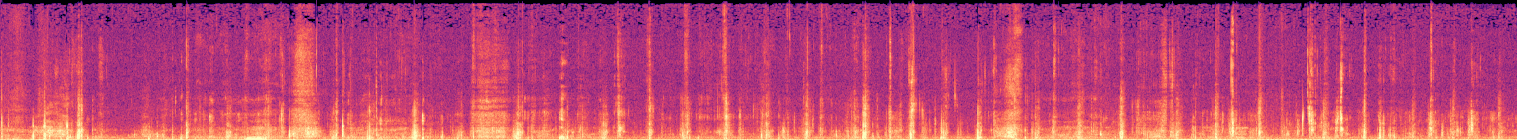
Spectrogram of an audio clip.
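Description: Close-miked chewing and crunching of raw lalapan vegetables such as petai beans, with rice eaten by hand: irregular wet mouth clicks and crisp crunches. A brief low hum falls in pitch about three seconds in.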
